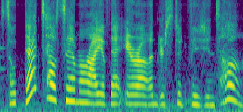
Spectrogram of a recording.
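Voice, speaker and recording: Someone performs a put-on character voice at a high pitch. Background noise is clearly heard. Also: moderate pace. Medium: video game. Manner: casual, friendly.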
